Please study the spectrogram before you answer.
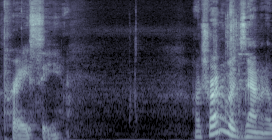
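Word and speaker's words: précis: The court has now heard a precus of the case. That might be it. I'll check the court record. I want to examine. How do I flip it over? It's pronounced Pracy.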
